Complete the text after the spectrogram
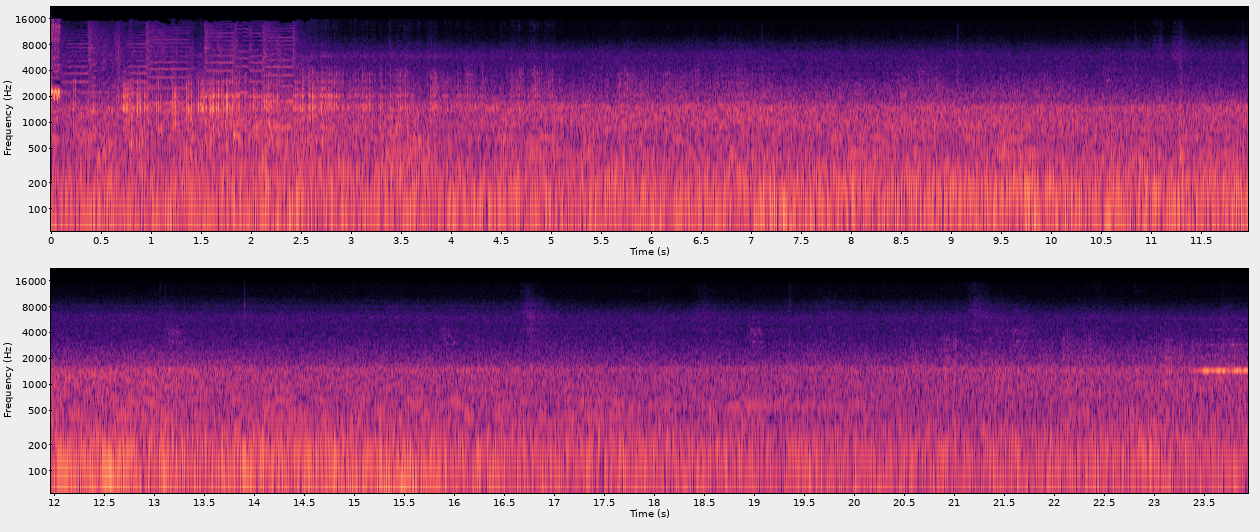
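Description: Small hard wheels of an electric skateboard roll over asphalt.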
